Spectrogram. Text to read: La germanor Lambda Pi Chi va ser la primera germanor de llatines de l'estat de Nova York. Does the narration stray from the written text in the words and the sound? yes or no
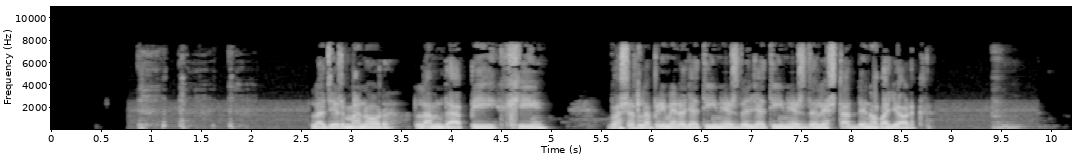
yes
